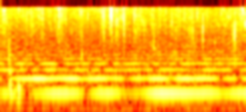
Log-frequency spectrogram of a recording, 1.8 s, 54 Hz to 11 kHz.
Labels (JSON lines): {"label": "biophony, midshipman", "recorder": "SoundTrap 500"}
